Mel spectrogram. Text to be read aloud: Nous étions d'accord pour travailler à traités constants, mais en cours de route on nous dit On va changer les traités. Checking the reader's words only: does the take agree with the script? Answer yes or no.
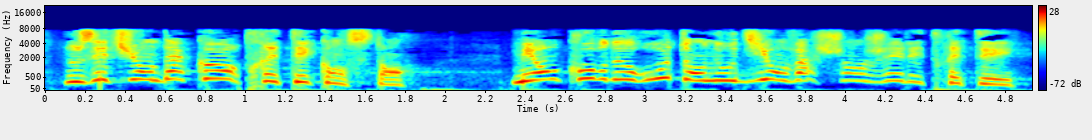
no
